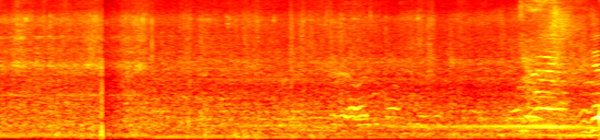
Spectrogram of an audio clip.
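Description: Motorcycle engine running steadily at riding speed, a constant low hum under road noise.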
